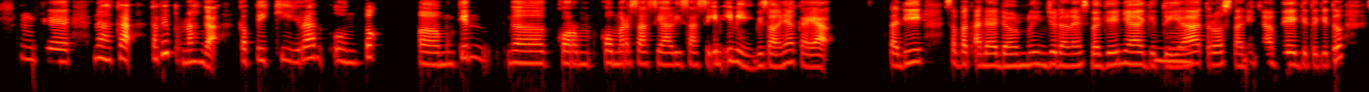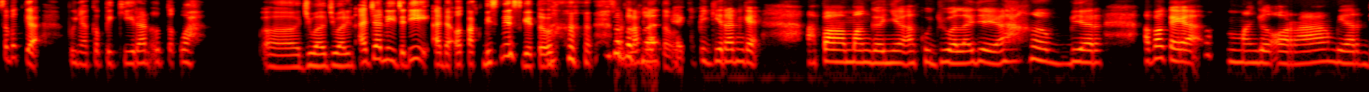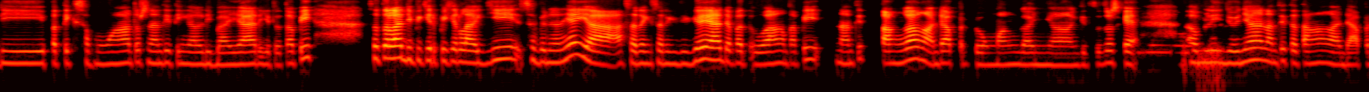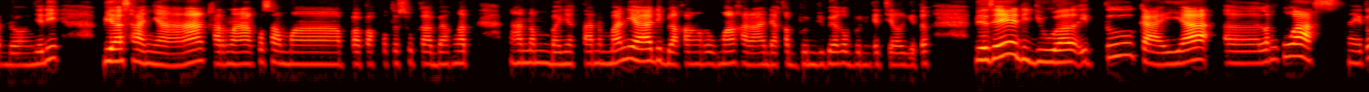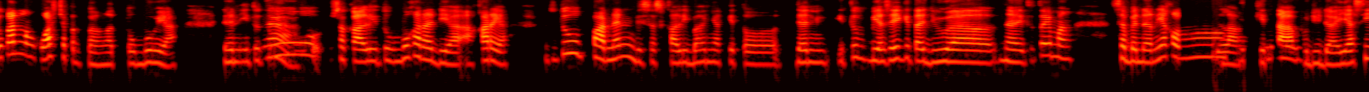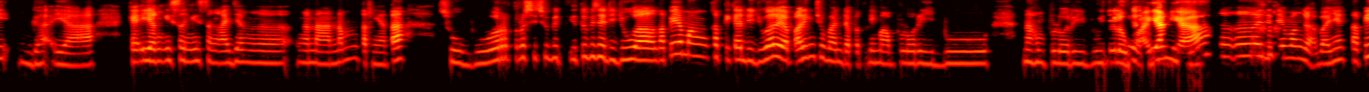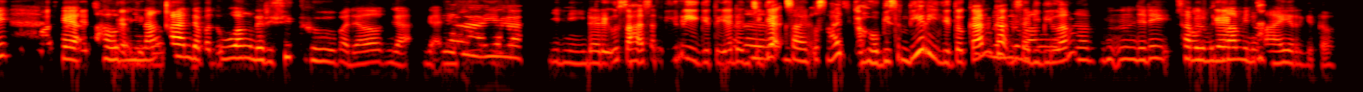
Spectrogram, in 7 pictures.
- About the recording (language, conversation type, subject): Indonesian, podcast, Pernah ikut menanam pohon? Ceritain dong pengalamanmu?
- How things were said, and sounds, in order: chuckle; laughing while speaking: "ya?"; chuckle; chuckle; other background noise; unintelligible speech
